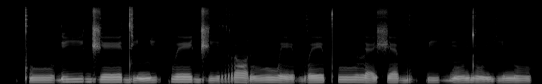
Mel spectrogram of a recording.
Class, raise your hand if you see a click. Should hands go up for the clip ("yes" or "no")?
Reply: no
